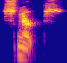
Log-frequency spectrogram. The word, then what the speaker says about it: snRNP: snRNPs, pronounced SNRPs.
